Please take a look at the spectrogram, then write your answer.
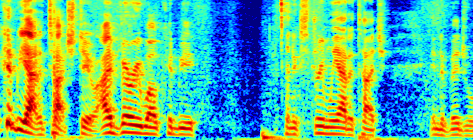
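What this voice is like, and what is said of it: Slightly hoarse voice. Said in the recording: “my voice is a little, little hoarse today ... I just have a sore throat”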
